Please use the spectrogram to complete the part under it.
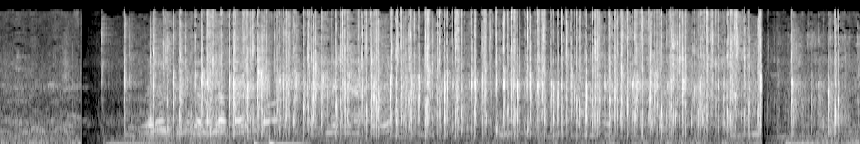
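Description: A group of children clap their hands in applause outdoors.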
